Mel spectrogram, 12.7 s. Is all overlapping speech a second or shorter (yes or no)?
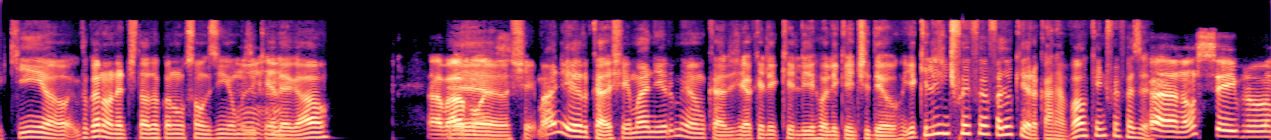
yes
